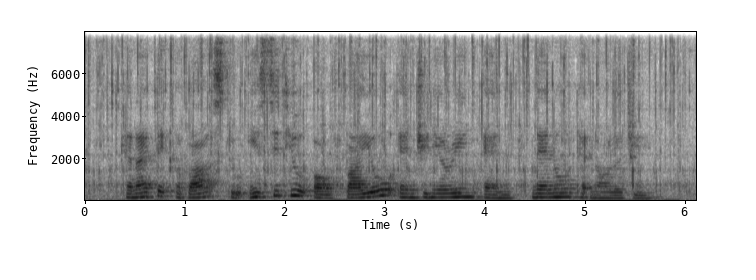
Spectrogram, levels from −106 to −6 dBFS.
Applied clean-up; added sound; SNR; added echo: none; Boiling; 15 dB; none.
